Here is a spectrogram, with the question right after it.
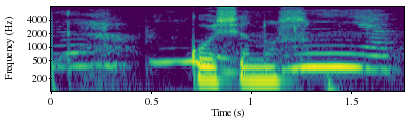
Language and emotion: Russian, neutral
